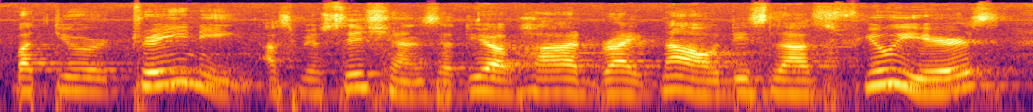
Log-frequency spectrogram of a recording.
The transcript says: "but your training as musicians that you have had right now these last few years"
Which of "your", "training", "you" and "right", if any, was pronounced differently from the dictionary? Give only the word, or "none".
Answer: none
